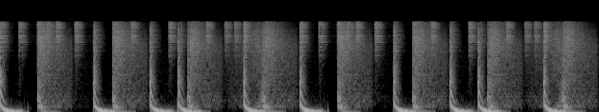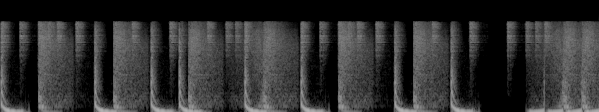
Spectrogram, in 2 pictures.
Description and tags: Drum n Bass loop (Drum + Perc)
This loop was made from layering many different Kick drums and Snares together.
Bass, Jungle, up, DnB, Perc, Jump, Kick, Breakbeat, Percussion, n, DB, Loop, Drum, Liquid, Breaks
